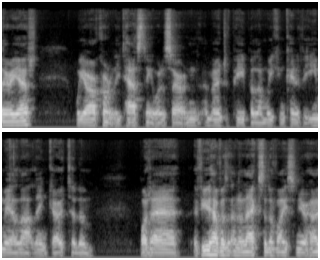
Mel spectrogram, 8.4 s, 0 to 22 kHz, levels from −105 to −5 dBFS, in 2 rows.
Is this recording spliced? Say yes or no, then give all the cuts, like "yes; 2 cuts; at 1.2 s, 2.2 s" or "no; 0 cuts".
no; 0 cuts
